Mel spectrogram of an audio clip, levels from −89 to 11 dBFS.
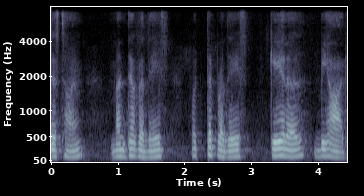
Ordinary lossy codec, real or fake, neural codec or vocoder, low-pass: none; fake; codec, 16 kHz, 1.1 kbps, Voila-Tokenizer; 7.2 kHz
